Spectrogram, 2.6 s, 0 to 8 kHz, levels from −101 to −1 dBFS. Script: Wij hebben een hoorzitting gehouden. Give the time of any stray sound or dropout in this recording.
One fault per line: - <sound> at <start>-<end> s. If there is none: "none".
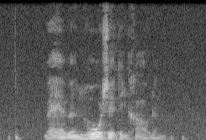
none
